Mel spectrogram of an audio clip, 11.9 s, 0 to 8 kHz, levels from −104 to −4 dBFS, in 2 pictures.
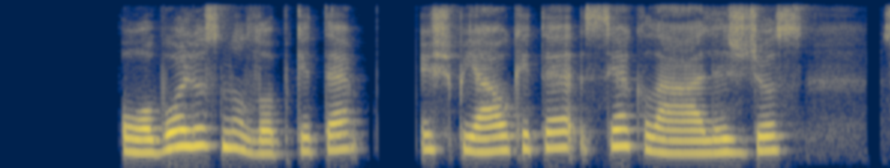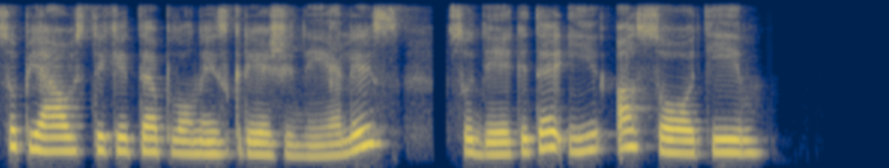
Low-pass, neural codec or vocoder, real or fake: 7.2 kHz; none; real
